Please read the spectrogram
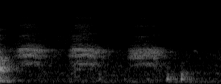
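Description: A bird calling three times in a row, evenly spaced, each call short, with a couple of faint taps near the end.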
